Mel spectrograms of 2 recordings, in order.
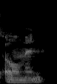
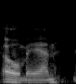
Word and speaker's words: Oman: And underneath Saudi Arabia is Yemen, and right next to it is Oman. And above that is United Arab Emirates. It's above that. – Can I just say how proud I am? He didn't say, "Oh man," pronounce it that way.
